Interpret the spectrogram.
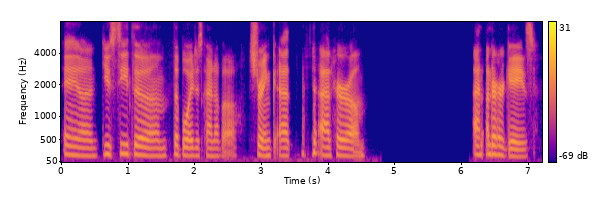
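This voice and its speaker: A woman narrating as game master, slow and halting with many fillers. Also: lowish voice, fairly even intonation, fairly bright tone, clean tone, dry recording.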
